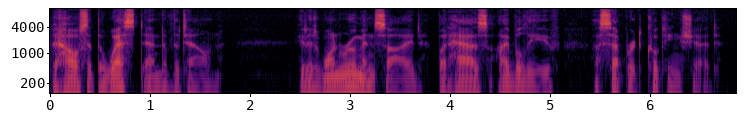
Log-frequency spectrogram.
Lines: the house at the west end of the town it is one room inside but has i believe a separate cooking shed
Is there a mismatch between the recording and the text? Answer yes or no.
no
